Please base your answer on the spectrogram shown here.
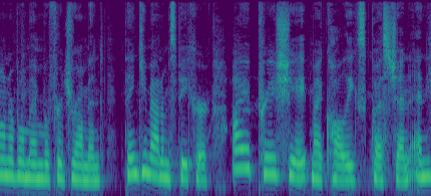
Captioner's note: speaking French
